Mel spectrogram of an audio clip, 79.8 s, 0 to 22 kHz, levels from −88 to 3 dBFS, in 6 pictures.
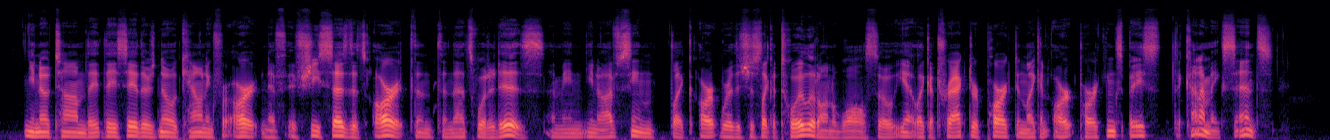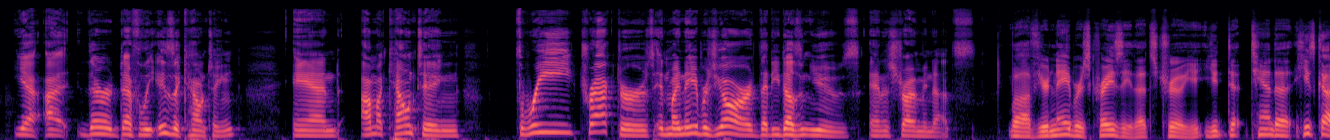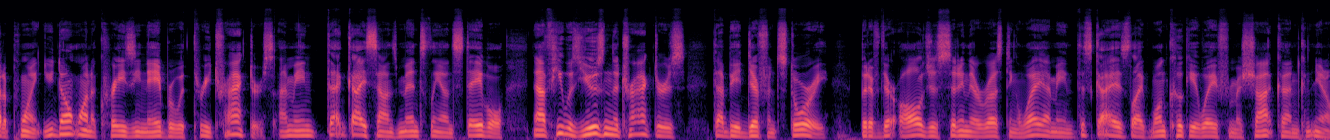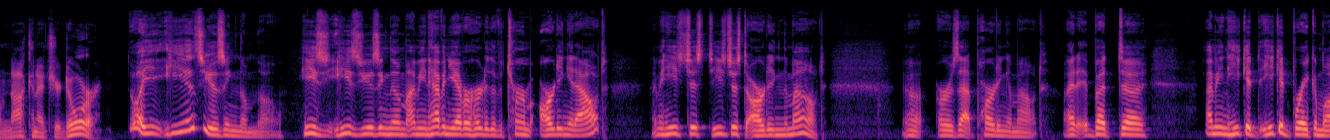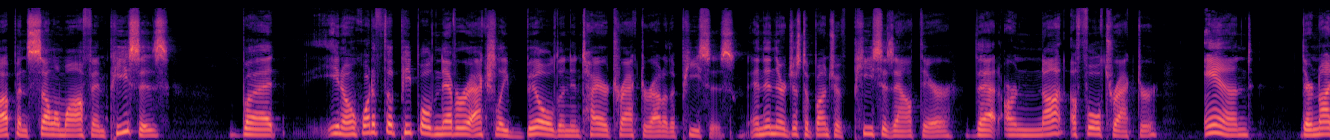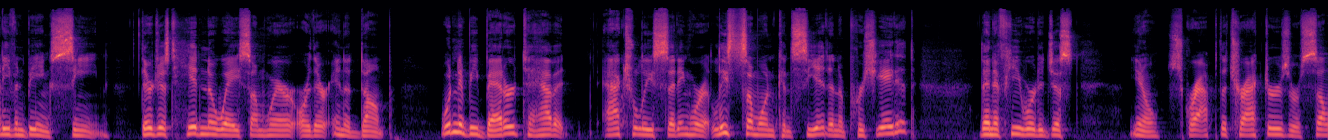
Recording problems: abrupt cut into speech; at the end

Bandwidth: 17 kHz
